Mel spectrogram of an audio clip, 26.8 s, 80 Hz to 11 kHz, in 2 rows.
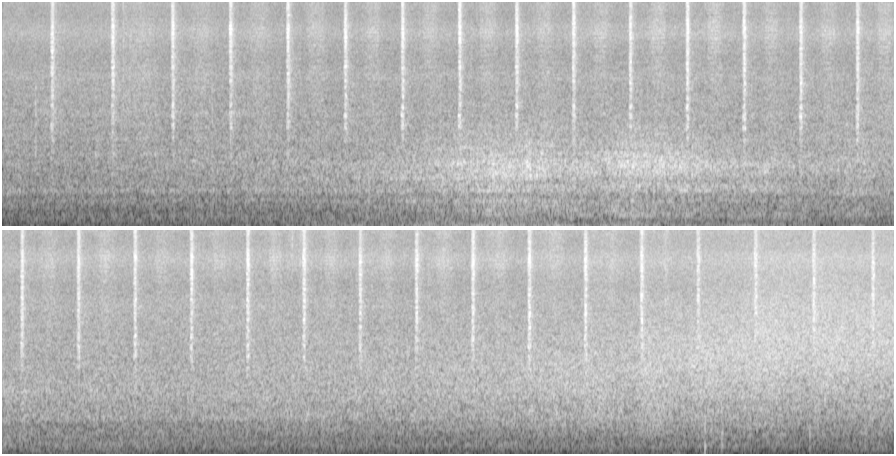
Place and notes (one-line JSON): {"title": "Póvoa de Varzim, Portugal - Corn watering Balazar", "date": "2016-08-19 22:45:00", "description": "Watering of corn at night, some cars, Zoom H6", "latitude": "41.41", "longitude": "-8.65", "altitude": "48", "timezone": "Europe/Lisbon"}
